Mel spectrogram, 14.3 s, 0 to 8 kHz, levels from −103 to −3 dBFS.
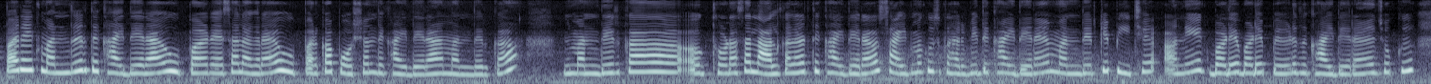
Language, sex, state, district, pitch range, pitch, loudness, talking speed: Hindi, female, Chhattisgarh, Rajnandgaon, 270-320 Hz, 285 Hz, -29 LUFS, 215 wpm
